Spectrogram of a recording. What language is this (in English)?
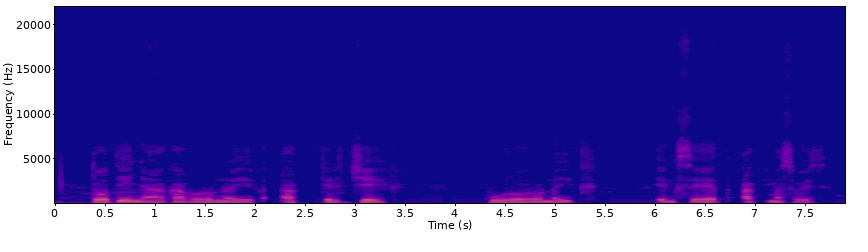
Kalenjin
